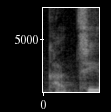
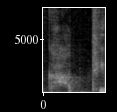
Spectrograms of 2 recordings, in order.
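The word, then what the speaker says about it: 같이: खाची is together. Here हाँ ये मैंने पहले नहीं बताया आपको, ये शायद आप कन्फ्यूज हो रहे होंगे इसको खाची क्यों पढ़ रहे हैं, है ना, क्योंकि हमारे रूल के हिसाब से तो ये त होना चाहिए प्रोनाउंसिएशन, और त ना भी हो इसके बाद में ई आ रहा है तो इसका प्रोनाउंसिएशन कायदे से खाती होना चाहिए, है ना, टेक्निकली लाइक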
